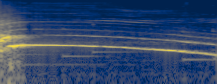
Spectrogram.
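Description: A single long, loud howl that slowly falls in pitch and fades, presented as a dingo at the edge of a sandy desert on a moonlit night, heard alone.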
